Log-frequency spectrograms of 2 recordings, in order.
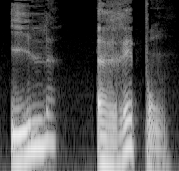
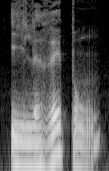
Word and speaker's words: répond: Il répond. So, final D is not pronounced. You only have this on nasal sound at the end.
